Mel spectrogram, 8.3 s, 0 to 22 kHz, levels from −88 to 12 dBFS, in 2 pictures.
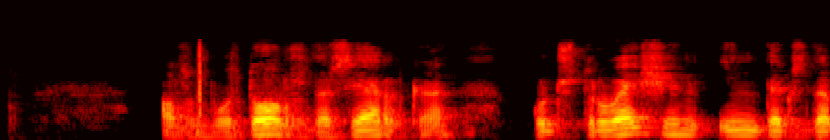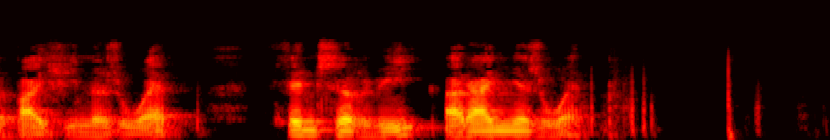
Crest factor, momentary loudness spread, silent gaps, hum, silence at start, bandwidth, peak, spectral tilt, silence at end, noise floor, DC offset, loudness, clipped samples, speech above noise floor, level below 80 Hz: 22 dB; 15 LU; none; none; 0.8 s; 7.6 kHz; -8 dBFS; -6.5 dB/octave; 0.5 s; -69 dBFS; under 0.1%; -29 LUFS; under 0.1%; 41 dB; -60 dBFS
